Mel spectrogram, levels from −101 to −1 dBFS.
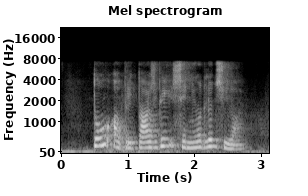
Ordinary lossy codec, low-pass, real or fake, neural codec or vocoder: none; 7.2 kHz; fake; codec, 16 kHz, 4 kbps, FreqCodec, smaller model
